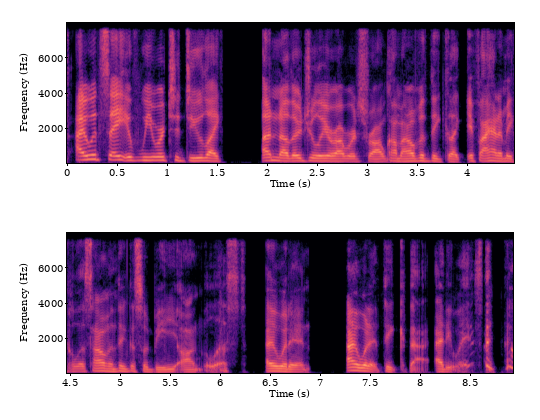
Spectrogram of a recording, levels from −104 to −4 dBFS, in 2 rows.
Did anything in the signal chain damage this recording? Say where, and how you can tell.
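No, nothing damaged this audio.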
